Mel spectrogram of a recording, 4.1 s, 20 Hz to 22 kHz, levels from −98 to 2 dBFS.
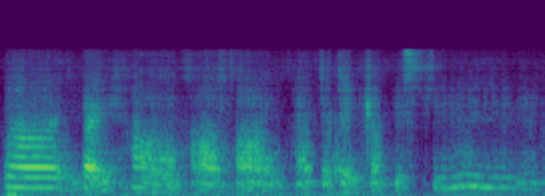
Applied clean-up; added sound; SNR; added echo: neural separator model SepFormer DNS4.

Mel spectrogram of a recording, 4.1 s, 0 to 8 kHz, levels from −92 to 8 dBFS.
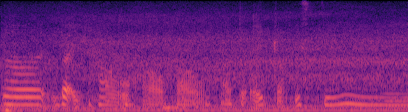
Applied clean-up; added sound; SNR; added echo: none; none; none; none.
